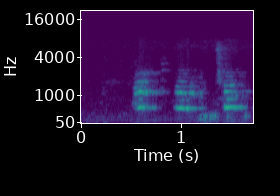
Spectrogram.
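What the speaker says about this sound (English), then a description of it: "anybody that can hear that barking up there is the new dog" A dog gives three short, muffled barks in quick succession, somewhat distant, with a quiet background.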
